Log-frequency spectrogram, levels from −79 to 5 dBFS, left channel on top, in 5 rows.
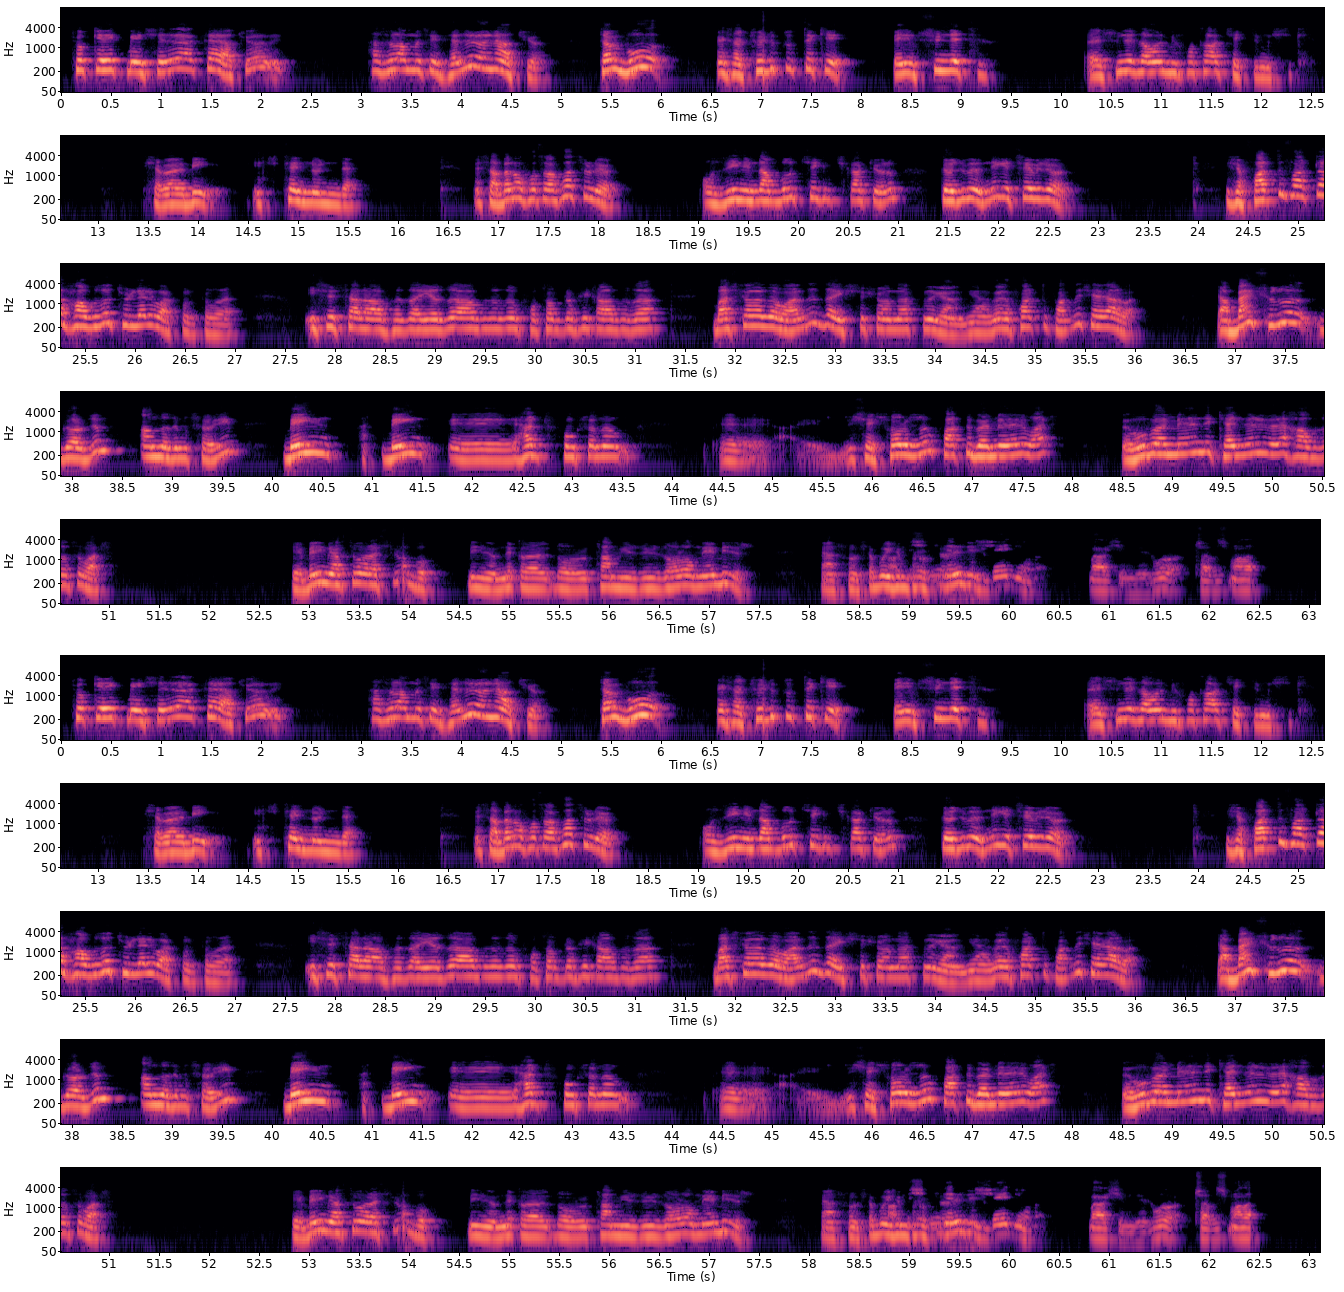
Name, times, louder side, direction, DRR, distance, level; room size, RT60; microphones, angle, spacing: voice 1, 0.2-2.3 3.1-4.8 5.4-6.0 6.6-7.9 8.3-9.3 10.3-12.2 13.6-14.2 14.6-15.6 16.8-18.2 19.1-21.0 21.5-22.7 24.3-27.0 27.7-31.2 31.8-36.0 36.8-39.7 40.1-40.7 41.1-43.6 44.5-45.0 45.3-47.8 48.5-50.9 52.8-54.3 54.6-57.4 58.1-59.8, left 1 dB, 5° left, 0.3 m, -22 dB
voice 2, 58.8-59.5 59.8-60.4 60.8-62.4, right 4 dB, 80° right, 0.4 m, -30 dB
2.3 x 2.2 x 2.5 m
head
